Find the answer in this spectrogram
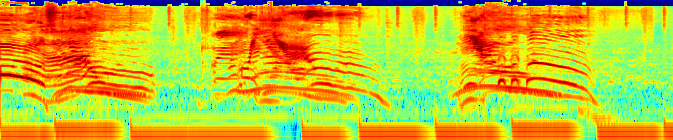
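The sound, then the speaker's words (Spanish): Three loud, drawn-out cat meows, evenly spaced about two seconds apart, each rising and falling in pitch, with a steady low hum running underneath. “Tres miau por nuestros amigos.”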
